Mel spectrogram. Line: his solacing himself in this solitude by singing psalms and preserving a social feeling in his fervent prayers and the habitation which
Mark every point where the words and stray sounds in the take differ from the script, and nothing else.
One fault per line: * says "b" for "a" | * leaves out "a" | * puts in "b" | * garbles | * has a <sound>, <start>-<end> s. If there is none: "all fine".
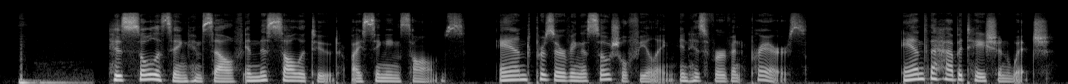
* has a thud, 0.2-1.0 s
